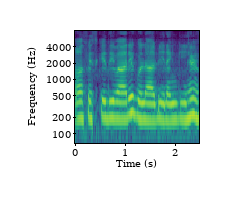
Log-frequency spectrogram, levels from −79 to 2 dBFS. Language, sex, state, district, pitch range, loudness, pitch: Hindi, male, Bihar, Gaya, 185-200 Hz, -14 LUFS, 190 Hz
